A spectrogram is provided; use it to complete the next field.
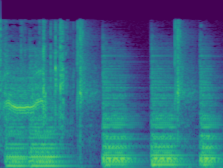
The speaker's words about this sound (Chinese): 嚓咔嚓，美好的事物就用相机拍下来，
